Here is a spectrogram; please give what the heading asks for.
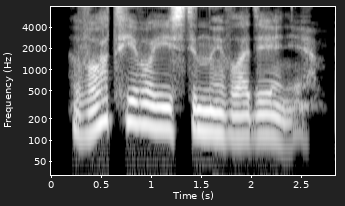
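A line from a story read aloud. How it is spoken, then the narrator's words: Mutter. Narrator (Russian): пробормотала охотница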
